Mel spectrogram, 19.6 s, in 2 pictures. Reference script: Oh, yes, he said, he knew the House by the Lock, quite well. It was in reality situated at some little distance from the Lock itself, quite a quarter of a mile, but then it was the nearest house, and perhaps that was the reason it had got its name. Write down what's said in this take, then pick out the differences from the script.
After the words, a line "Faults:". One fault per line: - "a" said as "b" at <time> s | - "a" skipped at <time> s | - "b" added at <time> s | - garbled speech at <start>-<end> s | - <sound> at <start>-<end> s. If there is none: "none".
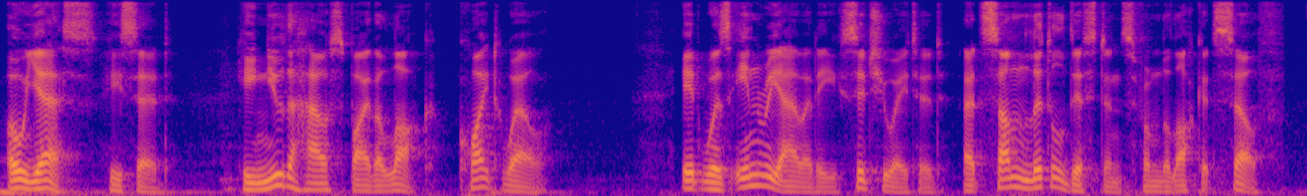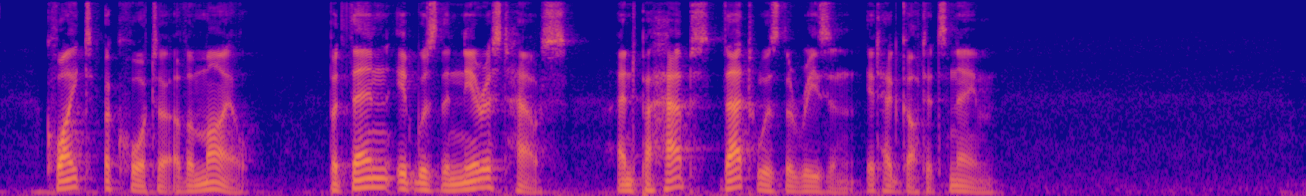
Oh, yes, he said, he knew the House by the Lock, quite well. It was in reality situated at some little distance from the Lock itself, quite a quarter of a mile, but then it was the nearest house, and perhaps that was the reason it had got its name.
Faults:
none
